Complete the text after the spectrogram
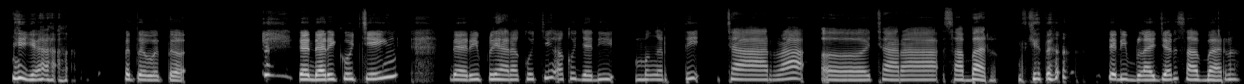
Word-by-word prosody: Iya, 245 -7 +5 0.9
betul 225 -2 +2
betul. 190 -2 -1 1.2
Dan 225 -1 +8
dari 220 +2 +6
kucing, 255 - +2 0.6
dari 220 0 +2
pelihara 230 -2 +2
kucing, 245 +7 -4
aku 250 +1 -5
jadi 220 +3 -1 0.2
mengerti 220 +5 -4 0.2
cara, 230 +2 0 0.2
eee, 205 -1 -1
cara 215 -1 -1
sabar 215 -1 +1 0.4
gitu. 255 0 +2 0.6
Jadi 235 -1 +4
belajar 210 +4 +2
sabar. 215 0 0
220 Hz, 95 wpm, -24 LUFS, 215-240 Hz, 1.2 s, Dan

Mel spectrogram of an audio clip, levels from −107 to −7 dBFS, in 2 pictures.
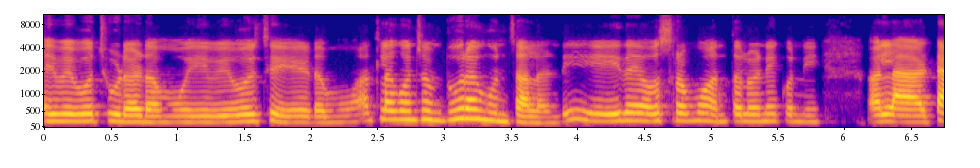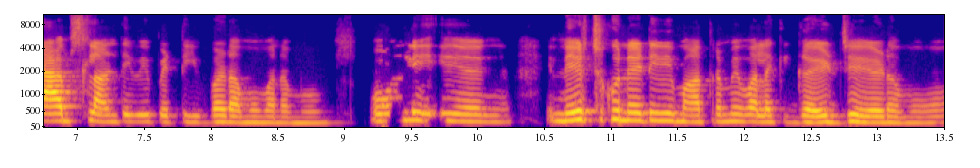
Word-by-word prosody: ఏవేవో 210 0 +3
చూడడము, 185 -3 +1 0.2
ఏవేవో 185 +3 -1 0.2
చెయ్యడము, 180 -3 -3 0.2
అట్లా 260 +3 0
కొంచెం 255 0 +1
దూరంగుంచాలండీ. 205 - +2 0.3
ఏది 220 +2 +2
అవసరమో 220 +1 -2
అంతలోనే 205 +1 -3
కొన్ని 195 -1 -9 0.6
లా 190 - +7 0.3
ట్యాబ్స్ 215 +1 +7
లాంటివి 195 0 -2
పెట్టి 185 +1 -9
ఇవ్వడము 175 -1 -2
మనము. 160 -1 -9 0.5
ఓన్లీ 230 +2 -3 0.4
ఎయ్ 190 -1 -6 0.5
నేర్చుకునేటివి 235 -2 +2
మాత్రమే 200 +2 -4
వాళ్ళకి 185 -1 -2
గైడ్ 180 0 +3
జెయ్యడము, 175 -4 0
195 Hz, 105 wpm, -21 LUFS, 180-220 Hz, 0.6 s, లా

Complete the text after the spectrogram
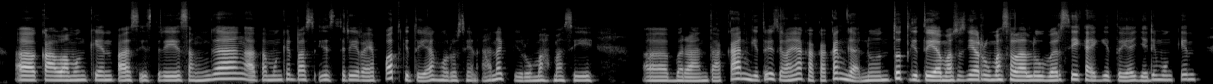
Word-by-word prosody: eee, 205 0 +6
kalau 195 -1 +4
mungkin 205 0 -1
pas 190 +1 +1
istri 190 +1 -1
senggang 235 +7 +2
atau 205 -2 -1
mungkin 215 +2 -3
pas 215 -1 -1
istri 205 0 -3
repot 190 +10 0
gitu 190 -5 -4
ya, 185 +5 0
ngurusin 190 0 -4
anak 245 +7 -3
di - - -6
rumah 175 +1 -2
masih, 190 -1 -3 0.5
eee, 180 0 0
berantakan 175 +7 0
gitu, 200 +6 -2
istilahnya 220 +2 0
Kakak 185 -1 -3
kan 270 - +4
nggak 175 -5 0
nuntut 200 +8 +1
gitu 210 -1 0
ya, 190 -1 +6
maksudnya 200 +3 +2
rumah 210 0 +2
selalu 195 -2 +4
bersih, 195 +4 +1
kayak 190 -4 0
gitu 180 - -18
ya. 185 - +1
Jadi 185 +4 -2
mungkin, 220 +2 -4
195 Hz, 185 wpm, -22 LUFS, 185-210 Hz, 0.5 s, eee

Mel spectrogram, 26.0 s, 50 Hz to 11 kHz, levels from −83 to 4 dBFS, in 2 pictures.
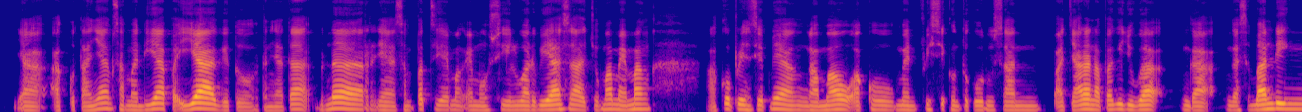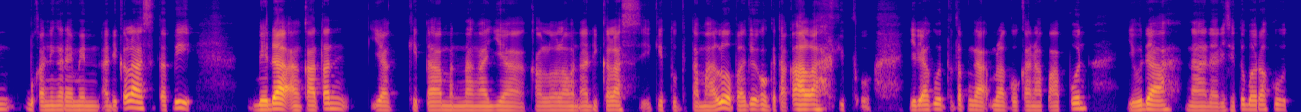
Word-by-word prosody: ya 115 -2 -4
aku 120 -1 -8
tanya 130 +9 -1
sama 125 -3 -4
dia 155 +6 +3
apa - - -3
iya 160 +3 +9
gitu 110 -2 -7
ternyata 110 +7 -2
bener 145 -1 +3
ya 120 -1 -3
sempat 120 +5 -6
sih 130 -1 -4
emang 125 -1 -7
emosi 125 +2 -6
luar 125 0 -1
biasa 135 -1 +2
cuma 140 +3 -2
memang, 145 +3 +1 0.6
aku 135 +9 -2
prinsipnya 135 +1 0
gak 120 -2 -2
mau 135 +2 +3
aku 125 -1 -5
main 125 -1 -4
fisik 130 -1 -8
untuk 120 - -8
urusan 120 0 -4
pacaran 130 +5 +3
apalagi 135 +2 -1
juga 135 +1 +2 0.2
gak 120 -3 -3
gak 120 -1 -5
sebanding 145 +2 +4
bukannya 125 0 -3
ngeremehin 120 -1 -1
adik 120 0 -5
kelas 180 -3 +4
tapi, 170 +7 0 0.6
beda 130 +5 +8
angkatan 130 +4 0 0.2
ya 125 -1 -1 0.2
kita 120 0 -2
menang 120 -1 -3
aja 115 -1 -2
kalau 120 0 -5
lawan 115 -1 -2
adik 120 - -6
kelas 125 -1 -2
gitu - - -10
kita - - -10
malu 115 +9 +5
apalagi 125 +3 -1
kalau 135 -3 -2
kita - - -5
kalah 140 -1 +5
gitu - - -13 0.4
jadi 130 +1 +2
aku 150 0 0
tetap - - -6
gak 120 -2 0
melakukan 120 -1 -4
apa 115 0 -5
pun, 160 +6 0 0.4
ya 115 - -3
udah 135 -2 +4 0.2
nah 115 -1 -2
dari 110 -1 -5
situ 115 +4 -8
baru 135 +1 +1
aku, 140 -2 -6
125 Hz, 165 wpm, -21 LUFS, 120-140 Hz, 0.6 s, iya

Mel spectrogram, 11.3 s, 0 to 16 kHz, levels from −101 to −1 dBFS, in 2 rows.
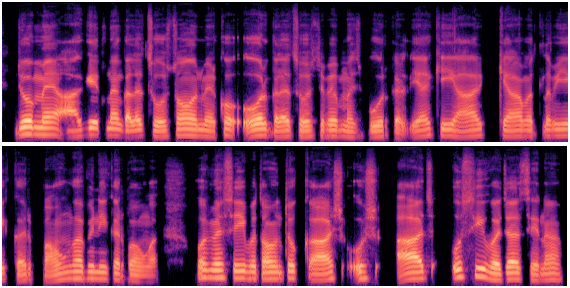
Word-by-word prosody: जो 145 +1 +8
मैं 135 -1 +3
आगे 110 +4 +1
इतना 130 -1 -1
गलत 115 +1 +2
सोचता 110 +3 -1
हूँ 125 - +3
और 120 - +1
मेरे 105 -2 -1
को - - +1 0.2
और 125 +2 +5
गलत 105 +1 +1
सोचने 105 +2 -3
पे 115 0 +1
मजबूर 105 +1 -4
कर - - -3
दिया 110 +2 -3
कि 120 -1 -2
यार! 110 +3 -2 0.2
क्या 110 0 -2
मतलब 115 +1 -6
ये 120 0 -2
कर 105 +3 -3
पाऊँगा 120 +9 0
भी, 140 0 -2
नहीं 135 -1 -2
कर 120 - -1
पाऊँगा? 100 -2 -3 0.4
और 160 - +2
मैं 155 0 +3
सही 145 -1 +1
बताऊँ 135 -1 +2
तो 145 - +3
काश! 115 +5 +3
उस 140 +1 -2 0.2
आज 135 +2 +5 0.3
उसी 175 +1 +1
वजह 130 +3 +5
से 110 - -1
ना 115 +1 -3
120 Hz, 210 wpm, -21 LUFS, 110-135 Hz, 0.4 s, जो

